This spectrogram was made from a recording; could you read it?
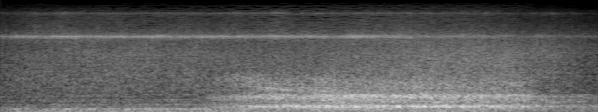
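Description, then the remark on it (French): A jet airplane roars down a long runway, gaining speed to take off, its engine noise swelling louder partway through over a steady high-pitched whine, a continuous rushing rumble with no voices. “Seulement, eux aussi ont des techniques d'envol bien différentes, comme par exemple décoller en prenant de la vitesse sur une longue piste. Ceci est également un procédé utilisé par les êtres humains, avec les avions.”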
